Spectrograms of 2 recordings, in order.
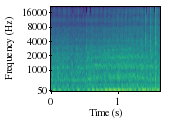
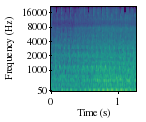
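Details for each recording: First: Motorcycle single-cylinder engine losing compression when pulling away: revving brings sharp crackling snaps like an exhaust leak and the bike goes weak; the cause is the head gasket leaking from loose studs. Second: Small motorcycle after repair of compression loss and crackling/popping noise when pulling away: now pulls away smoothly with an even low thump, no crackle or popping.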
